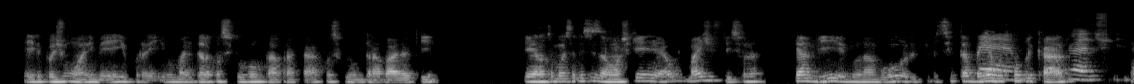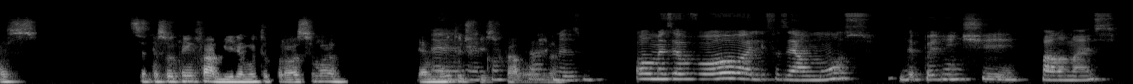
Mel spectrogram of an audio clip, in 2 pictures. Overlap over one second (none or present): present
